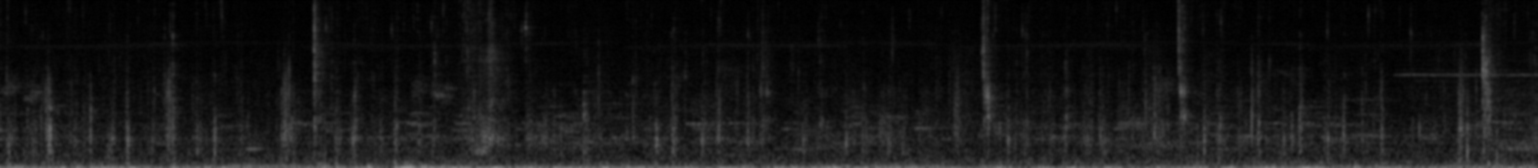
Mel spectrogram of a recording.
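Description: Close-up mukbang eating sounds: a person chewing mouthfuls of rice and chicken curry eaten by hand, with many short wet mouth clicks and lip smacks scattered throughout.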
